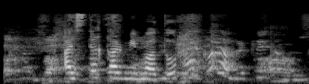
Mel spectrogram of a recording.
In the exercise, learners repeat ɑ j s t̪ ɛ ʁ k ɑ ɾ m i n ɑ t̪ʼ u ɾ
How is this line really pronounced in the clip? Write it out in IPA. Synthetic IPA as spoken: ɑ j s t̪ ɛ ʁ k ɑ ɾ m i m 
